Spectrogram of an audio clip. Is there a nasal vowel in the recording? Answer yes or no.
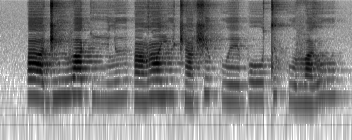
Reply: yes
